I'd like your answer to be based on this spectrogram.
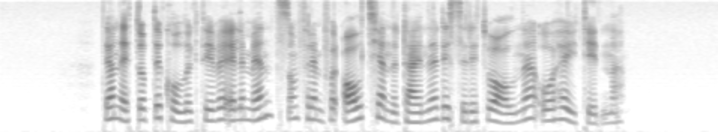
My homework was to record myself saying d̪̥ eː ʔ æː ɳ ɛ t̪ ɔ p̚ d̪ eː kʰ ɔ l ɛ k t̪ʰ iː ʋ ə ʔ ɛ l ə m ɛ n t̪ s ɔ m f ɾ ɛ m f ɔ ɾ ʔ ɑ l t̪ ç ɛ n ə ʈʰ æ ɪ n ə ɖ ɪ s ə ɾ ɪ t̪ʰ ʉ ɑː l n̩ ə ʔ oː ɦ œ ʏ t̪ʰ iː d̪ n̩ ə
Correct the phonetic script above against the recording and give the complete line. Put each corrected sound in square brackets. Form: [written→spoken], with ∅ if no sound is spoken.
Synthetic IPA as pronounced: d̪̥ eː [ʔ→∅] æː ɳ ɛ t̪ ɔ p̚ d̪ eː kʰ ɔ l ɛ k t̪ʰ iː ʋ ə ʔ ɛ l ə m ɛ n t̪ s ɔ m f ɾ ɛ m f ɔ ɾ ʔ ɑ l t̪ ç ɛ n ə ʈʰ æ ɪ n ə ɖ ɪ s ə ɾ ɪ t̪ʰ ʉ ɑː l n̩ ə ʔ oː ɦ œ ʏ t̪ʰ iː d̪ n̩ ə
